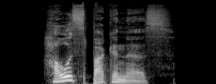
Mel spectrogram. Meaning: strong/mixed nominative/accusative neuter singular of hausbacken
- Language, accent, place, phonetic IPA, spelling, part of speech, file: German, Germany, Berlin, [ˈhaʊ̯sˌbakənəs], hausbackenes, adjective, De-hausbackenes.ogg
